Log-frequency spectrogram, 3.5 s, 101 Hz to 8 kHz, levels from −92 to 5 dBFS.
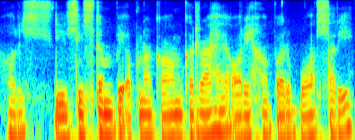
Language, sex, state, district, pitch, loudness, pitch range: Hindi, male, Himachal Pradesh, Shimla, 115 Hz, -17 LUFS, 110-120 Hz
